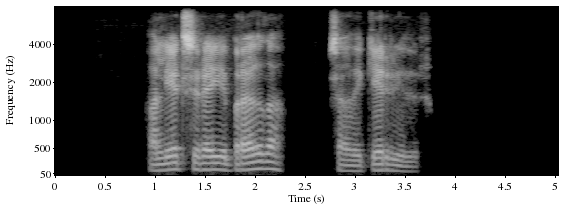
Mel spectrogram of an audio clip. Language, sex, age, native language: Icelandic, male, 30-39, Icelandic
